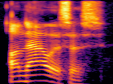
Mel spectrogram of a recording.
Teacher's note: Barely do we have the N or the L audible at all in that word.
